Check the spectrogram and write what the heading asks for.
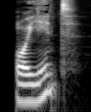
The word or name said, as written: orient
